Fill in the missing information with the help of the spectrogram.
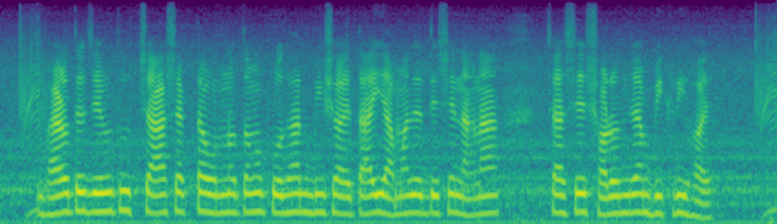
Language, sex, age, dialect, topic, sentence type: Bengali, female, 31-35, Standard Colloquial, agriculture, statement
